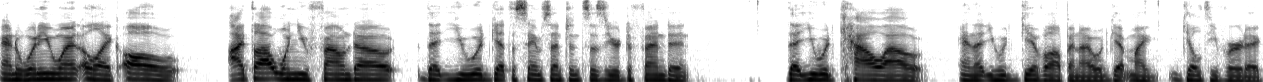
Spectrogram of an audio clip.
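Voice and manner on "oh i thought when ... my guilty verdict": ordinary talk, nothing marked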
